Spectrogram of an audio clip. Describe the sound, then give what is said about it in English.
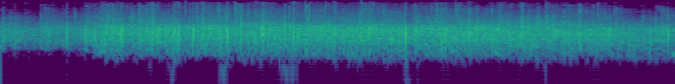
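A crowd applauds steadily, a dense wash of many hands clapping at an even loudness for about four seconds with no voices breaking through. “Give those people a round of applause, folks.”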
